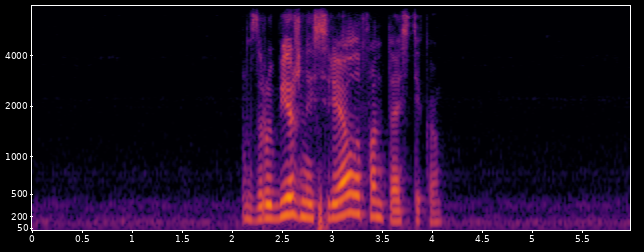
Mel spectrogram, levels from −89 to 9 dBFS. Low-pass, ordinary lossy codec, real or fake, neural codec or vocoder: 7.2 kHz; Opus, 16 kbps; real; none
